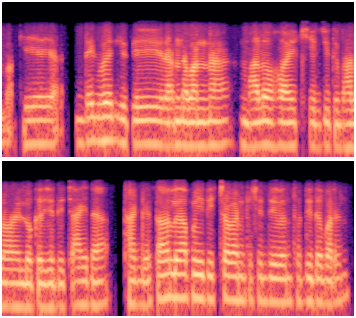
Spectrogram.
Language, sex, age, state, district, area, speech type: Bengali, male, 18-30, West Bengal, Murshidabad, urban, conversation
